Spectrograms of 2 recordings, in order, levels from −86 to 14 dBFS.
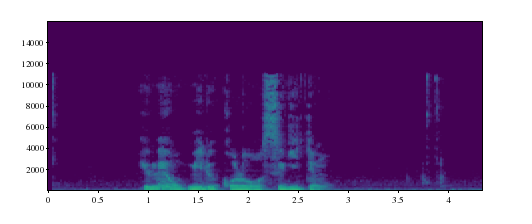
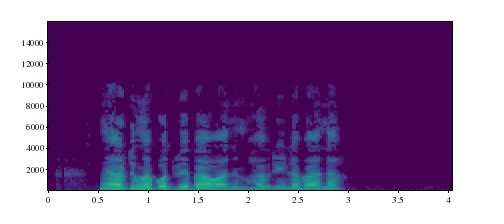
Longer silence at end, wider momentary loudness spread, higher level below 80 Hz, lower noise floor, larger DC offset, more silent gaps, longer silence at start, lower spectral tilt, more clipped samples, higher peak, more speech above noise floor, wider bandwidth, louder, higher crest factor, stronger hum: second, 0.25 s vs 1.1 s; second, 9 LU vs 12 LU; first, -54 dBFS vs -82 dBFS; second, -63 dBFS vs -81 dBFS; neither; neither; first, 0.95 s vs 0.5 s; about the same, -7 dB/octave vs -6.5 dB/octave; neither; second, -14 dBFS vs -10 dBFS; second, 36 dB vs 55 dB; first, 11.5 kHz vs 10 kHz; about the same, -28 LUFS vs -26 LUFS; about the same, 16 dB vs 18 dB; neither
